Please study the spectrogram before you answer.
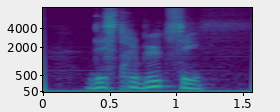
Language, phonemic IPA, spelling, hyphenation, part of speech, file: Dutch, /ˌdɪs.triˈby.(t)si/, distributie, dis‧tri‧bu‧tie, noun, Nl-distributie.ogg
- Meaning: a distribution, the act, process or an instance of distributing or being distributed, including the marketing and logistic senses of wide deliveries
